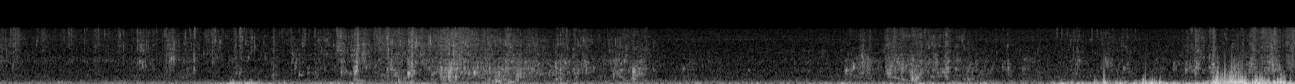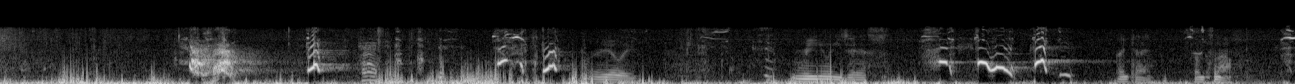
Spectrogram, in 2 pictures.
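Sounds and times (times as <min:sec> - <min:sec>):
dog splashing in water: 0:00.0 - 0:06.6, 0:08.4 - 0:13.3
dog barking: 0:14.8 - 0:16.4
dog yelping and whining: 0:17.9 - 0:18.6, 0:20.0 - 0:20.6, 0:22.2 - 0:23.8.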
